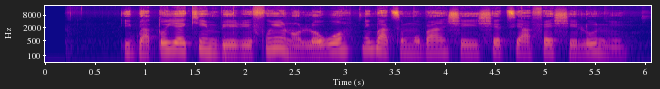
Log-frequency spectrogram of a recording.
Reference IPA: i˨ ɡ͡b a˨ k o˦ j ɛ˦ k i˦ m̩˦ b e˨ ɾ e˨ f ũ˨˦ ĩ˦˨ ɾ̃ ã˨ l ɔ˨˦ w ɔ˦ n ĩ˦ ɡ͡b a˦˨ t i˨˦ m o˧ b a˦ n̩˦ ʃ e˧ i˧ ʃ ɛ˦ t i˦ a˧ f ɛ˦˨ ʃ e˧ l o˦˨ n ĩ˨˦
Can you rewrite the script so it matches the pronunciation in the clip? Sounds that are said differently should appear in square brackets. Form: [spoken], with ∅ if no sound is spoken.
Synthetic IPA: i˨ ɡ͡b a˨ [t] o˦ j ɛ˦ k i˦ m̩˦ b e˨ ɾ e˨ f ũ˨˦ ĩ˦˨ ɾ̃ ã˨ l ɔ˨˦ w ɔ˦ n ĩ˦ ɡ͡b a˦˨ t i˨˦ m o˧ b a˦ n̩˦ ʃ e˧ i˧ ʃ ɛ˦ t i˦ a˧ f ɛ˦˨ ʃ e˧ l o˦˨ n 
